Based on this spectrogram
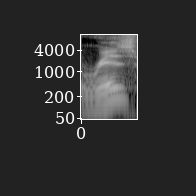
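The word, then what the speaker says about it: Rhys: to pronounce this name r-h-y-s is that riz reed reese probably greece all right i think that's a reese right there's like reese like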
